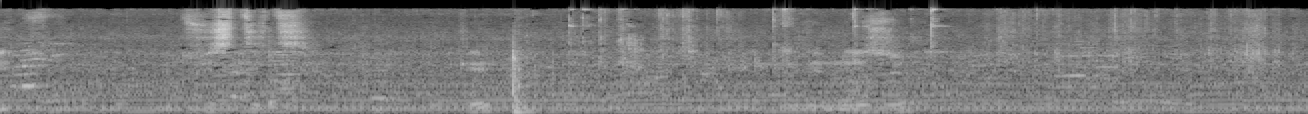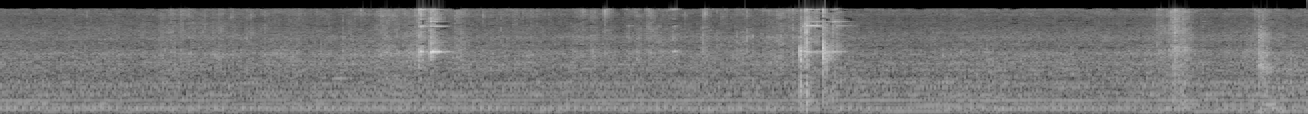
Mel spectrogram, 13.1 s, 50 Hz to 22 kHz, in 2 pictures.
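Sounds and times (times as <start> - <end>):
steady low hum: 0.0 - 13.0
plastic bag crinkling: 4.8 - 6.6, 7.3 - 8.7.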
